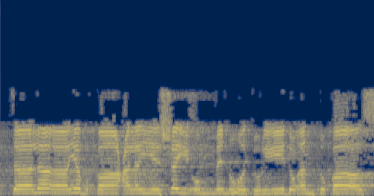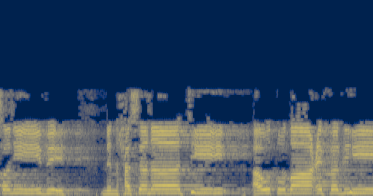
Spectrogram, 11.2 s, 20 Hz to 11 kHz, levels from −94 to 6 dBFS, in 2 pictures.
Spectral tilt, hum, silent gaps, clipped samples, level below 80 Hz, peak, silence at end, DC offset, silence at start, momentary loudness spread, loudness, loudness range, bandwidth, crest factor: -4 dB/octave; none; none; under 0.1%; -64 dBFS; -2 dBFS; 0 s; under 0.1%; 0 s; 8 LU; -14 LUFS; 2 LU; 6.4 kHz; 14 dB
